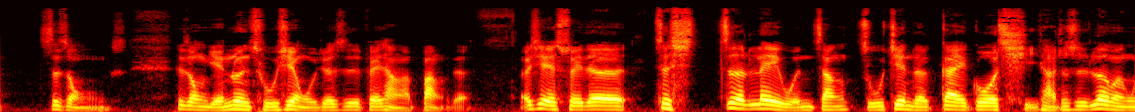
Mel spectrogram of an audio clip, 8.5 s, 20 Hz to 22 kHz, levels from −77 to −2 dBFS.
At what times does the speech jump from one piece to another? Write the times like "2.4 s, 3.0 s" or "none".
none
